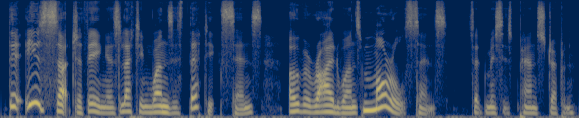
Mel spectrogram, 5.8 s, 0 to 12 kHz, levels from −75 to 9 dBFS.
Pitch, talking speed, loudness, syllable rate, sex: 195 Hz, 175 wpm, -18 LUFS, 6.2 syllables/s, female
